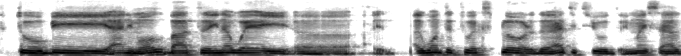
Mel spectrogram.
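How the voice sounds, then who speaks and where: Speaking at a very slow pace with an Italian accent, a man uses a fairly low pitch and ordinary pitch variation. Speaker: filmmaker. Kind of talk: interview. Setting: video call. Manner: halting.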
